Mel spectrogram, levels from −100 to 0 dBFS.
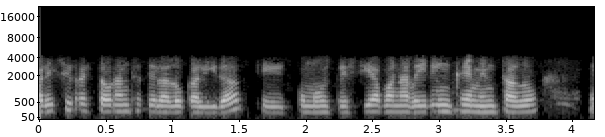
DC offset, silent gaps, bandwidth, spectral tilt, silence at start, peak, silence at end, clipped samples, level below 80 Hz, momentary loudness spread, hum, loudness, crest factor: under 0.1%; 4.06-4.10 s; 4.5 kHz; -3 dB/octave; 0 s; -16 dBFS; 0 s; under 0.1%; -78 dBFS; 6 LU; none; -32 LUFS; 18 dB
